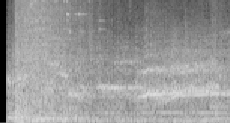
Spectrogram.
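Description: A stolen car skids and speeds away at night, tires screeching over a roaring engine, loud and close for about three seconds with no talk.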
